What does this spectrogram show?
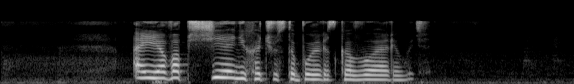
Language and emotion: Russian, angry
